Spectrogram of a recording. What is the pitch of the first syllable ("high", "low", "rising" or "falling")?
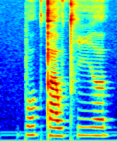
rising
